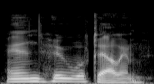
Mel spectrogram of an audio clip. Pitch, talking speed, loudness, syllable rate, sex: 115 Hz, 195 wpm, -15 LUFS, 3.5 syllables/s, male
